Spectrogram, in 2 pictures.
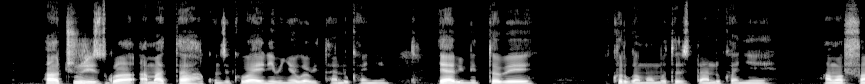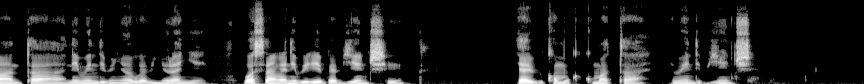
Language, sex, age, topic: Kinyarwanda, male, 18-24, finance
